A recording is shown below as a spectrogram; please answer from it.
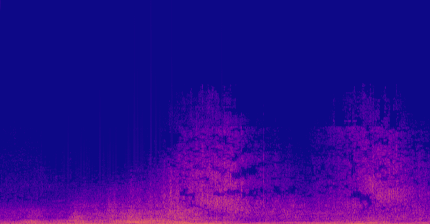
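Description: An airplane flying overhead, a loud droning engine roar with shifting tones that swells and fades as it passes, steady throughout with no speech.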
